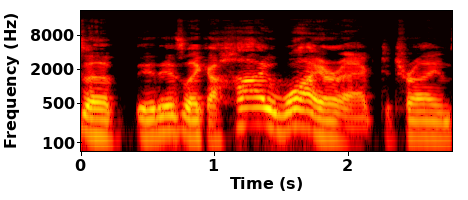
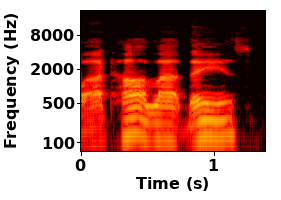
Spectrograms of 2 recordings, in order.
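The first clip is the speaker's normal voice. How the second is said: slow Southern drawl; 5 dB quieter, slower than usual. Shown as a demonstration. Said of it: "I had a thick Southern drawl".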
